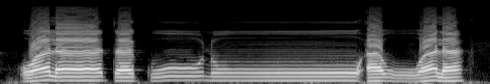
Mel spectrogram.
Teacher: Kemudian pada lafal nu awwalaka ya di sini sama hukumnya dengan lafal bima anzaltu yaitu adanya mad jaiz munfasil. Maka kita harus memanjangkan nunnya sepanjang empat atau lima harakat.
